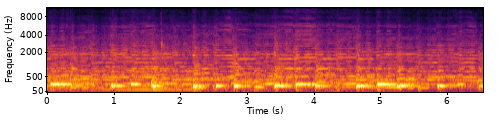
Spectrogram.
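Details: Bowed string music with violin and cello playing a slow, repeating low melody; no animal calls.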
